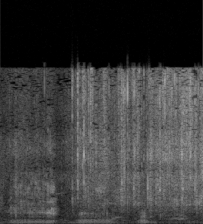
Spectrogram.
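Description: Two golden retriever puppies vocalizing as they play-fight, a run of short irregular bursts.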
